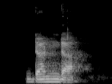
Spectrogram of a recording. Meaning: alternative spelling of डंडा (ḍaṇḍā)
- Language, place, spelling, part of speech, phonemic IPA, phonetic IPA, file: Hindi, Delhi, डण्डा, noun, /ɖəɳ.ɖɑː/, [ɖɐ̃ɳ.ɖäː], LL-Q1568 (hin)-डण्डा.wav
